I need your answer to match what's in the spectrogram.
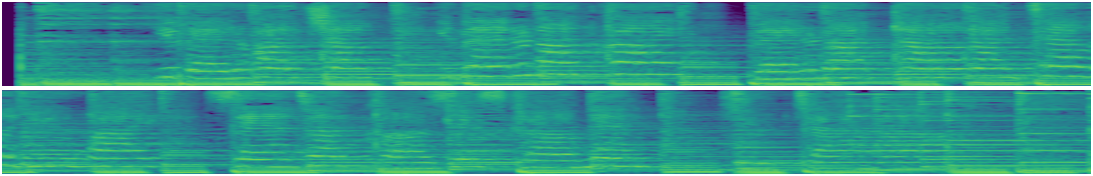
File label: awesome santa song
